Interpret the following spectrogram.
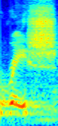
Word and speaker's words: Ra's: Is it Roz or Raish? I don't know. But I like saying Roz. How do you like to say it? I say Roz, but like the animated series was Ra's al Ghul. Oh, so, I see. Like, and then in the freaking Arrow series, they pronounce it both ways, so it's confusing. Oh, Yeah, some of them say Roz, some say Raish.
